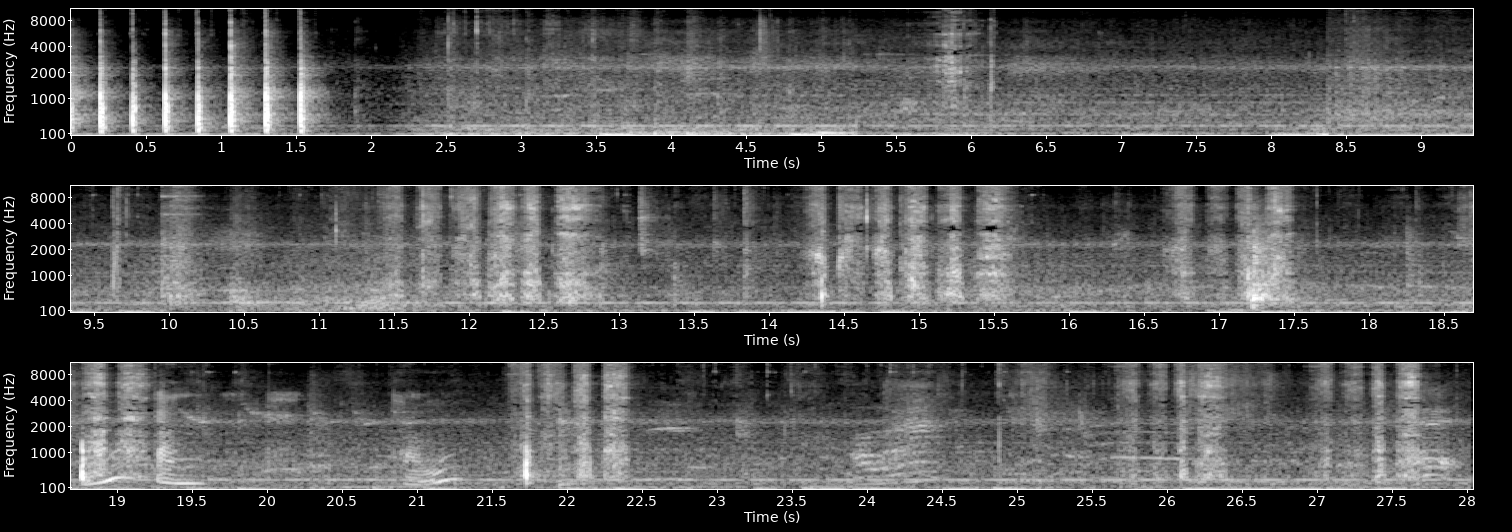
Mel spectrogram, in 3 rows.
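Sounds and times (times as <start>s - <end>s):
cleaver chopping meat: 0.0s - 1.7s, 11.4s - 12.9s, 14.2s - 15.7s, 16.7s - 17.6s, 21.6s - 22.5s, 27.0s - 27.8s
rubbing on wooden board: 14.3s - 15.7s, 18.8s - 19.3s, 25.8s - 27.9s.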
